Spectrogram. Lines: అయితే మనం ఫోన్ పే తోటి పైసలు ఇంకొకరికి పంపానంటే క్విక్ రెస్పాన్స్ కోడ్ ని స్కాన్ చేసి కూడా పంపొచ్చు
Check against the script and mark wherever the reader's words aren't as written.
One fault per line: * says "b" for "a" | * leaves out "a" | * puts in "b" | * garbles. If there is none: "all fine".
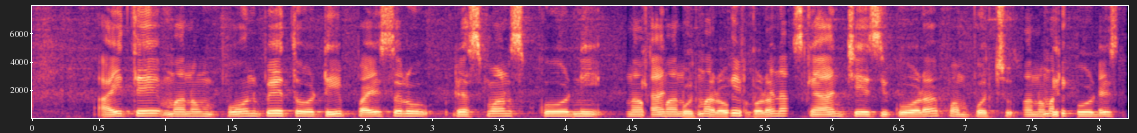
* leaves out "ఇంకొకరికి పంపానంటే క్విక్"
* garbles
* garbles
